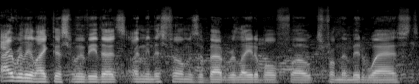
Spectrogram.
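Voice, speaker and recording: A medium-pitched man with an American accent, fairly quick pace and fairly even intonation, amid noticeable background noise. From Phoenix, Arizona, US. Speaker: film director. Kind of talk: red carpet interview. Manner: hesitant, with fillers.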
